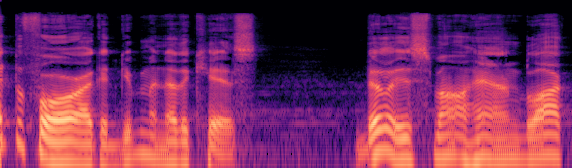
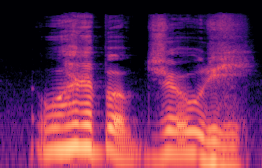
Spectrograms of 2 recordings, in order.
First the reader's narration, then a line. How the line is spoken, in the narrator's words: he said, his voice a mere whimper, like he was asking a question he wasn't sure he wanted the answer to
